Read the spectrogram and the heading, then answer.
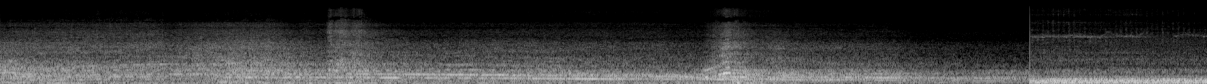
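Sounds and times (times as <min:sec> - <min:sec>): car engines echoing in tunnel: 0:00.0 - 0:12.0.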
